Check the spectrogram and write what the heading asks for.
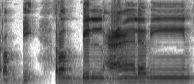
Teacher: ബാഹ് പറയുന്ന സമയത്ത് ബാല് കാറ്റ് കൊടുക്കാൻ പാടില്ല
